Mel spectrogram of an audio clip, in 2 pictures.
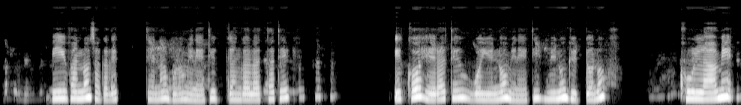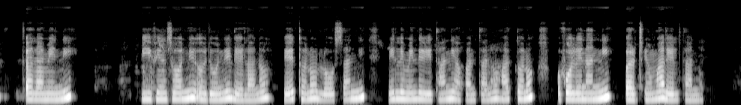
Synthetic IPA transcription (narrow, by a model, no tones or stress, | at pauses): biːfɐnːɔsɐɡɐlɛt̪ː | ɛnːɐbʊnʊmɪneːt̪ɪɡ̥ɐŋɡɐlɐt̪ːɐt̪ɛ | ɪkːɔɦeːɾɐt̪ɛwɔjɪnːɔmɪneːt̪ɪmɪnʊɡɪd̪ːɔnɔ | kʰʊlːaːmɛ | kʼɐlɐmɛnːɪ | b̥iːfɪnsonːɪɔd̪uːnːɪle̞ːlɐnɔbe̞ːt̪ːɔnɔlo̞ːsːɐnːɪ | mɪlːɪmɪlːɪjɪt̪ɐnːɪɐfɐnt̪ɐnːɔɦɐt̪ːɔnɔ | ɔfɔlɪnɐnːɪ | b̥ɐɾt͡ʃʼɪmːale̞ːlt̪ɐnːɔ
